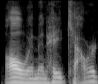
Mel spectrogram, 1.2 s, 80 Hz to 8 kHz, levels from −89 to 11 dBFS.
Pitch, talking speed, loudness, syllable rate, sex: 115 Hz, 195 wpm, -19 LUFS, 5.2 syllables/s, male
